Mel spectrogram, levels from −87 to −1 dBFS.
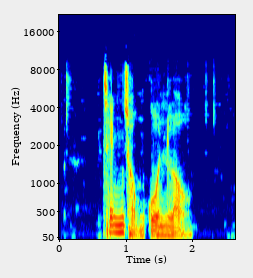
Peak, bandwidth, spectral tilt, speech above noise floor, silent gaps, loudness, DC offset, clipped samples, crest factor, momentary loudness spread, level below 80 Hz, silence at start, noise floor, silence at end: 0 dBFS; 9.4 kHz; -4.5 dB/octave; 37 dB; none; -16 LUFS; under 0.1%; under 0.1%; 18 dB; 7 LU; -34 dBFS; 0.1 s; -53 dBFS; 0.65 s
